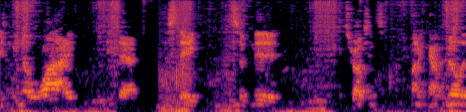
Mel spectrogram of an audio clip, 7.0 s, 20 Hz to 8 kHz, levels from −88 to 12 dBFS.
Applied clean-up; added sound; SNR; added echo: classical method Wiener filter.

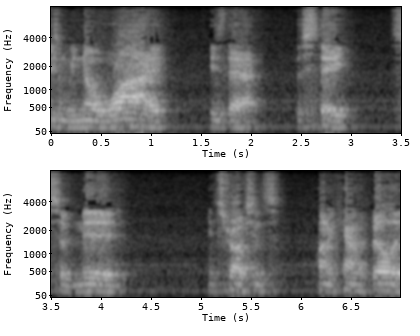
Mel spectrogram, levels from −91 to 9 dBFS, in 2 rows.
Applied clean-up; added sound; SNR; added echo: none; none; none; none.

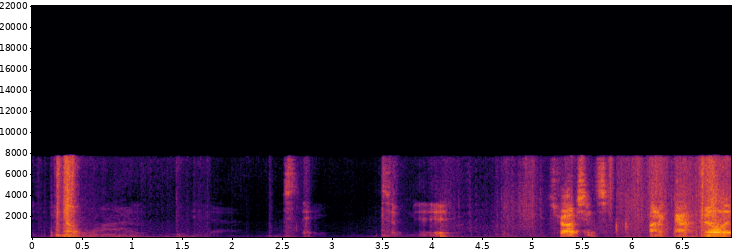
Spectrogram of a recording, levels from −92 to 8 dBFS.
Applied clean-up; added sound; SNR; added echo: neural mask model RNNoise.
